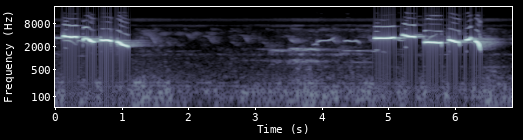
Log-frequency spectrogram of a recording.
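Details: Oriental magpie-robin (kacer) in the soft ngalas singing style, played as therapy to restore a bird that has stopped singing: two bursts of rapid, varied, clear whistled notes, sliding and warbling, separated by a few seconds of quiet, softer twittering.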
